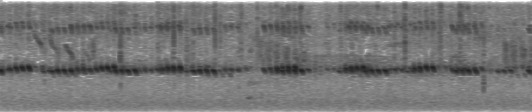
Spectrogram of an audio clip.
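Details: High, pulsed cricket trills repeat in short bursts about every half second to second, bright and regular, with soft ambient hiss beneath.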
